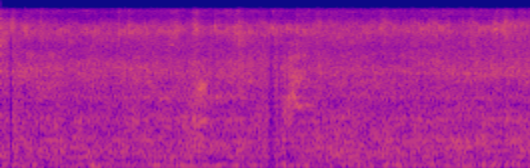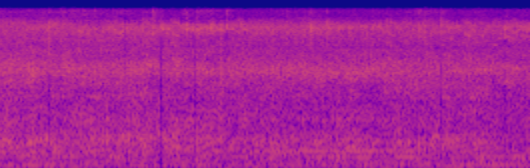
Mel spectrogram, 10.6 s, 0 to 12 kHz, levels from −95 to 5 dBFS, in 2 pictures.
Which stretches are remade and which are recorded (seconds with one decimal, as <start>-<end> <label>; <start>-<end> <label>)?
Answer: 0.0-7.8 remade; 7.8-8.7 recorded; 8.7-10.6 remade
